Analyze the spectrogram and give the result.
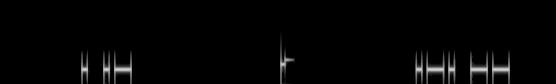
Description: Morse code, heard as a keyed tone, about 22 wpm, 700 Hz. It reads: EA RM
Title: Top Two Letter Combinations in Words 22wpm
